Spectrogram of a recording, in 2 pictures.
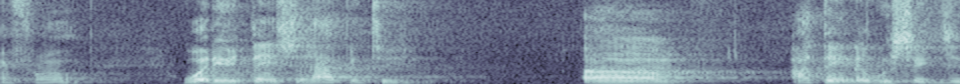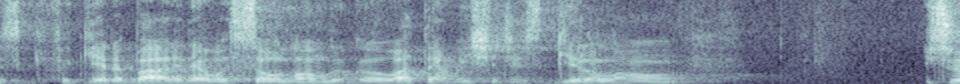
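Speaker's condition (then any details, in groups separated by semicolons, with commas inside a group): No condition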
